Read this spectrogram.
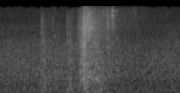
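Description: A blade strikes a body with a heavy thud.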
